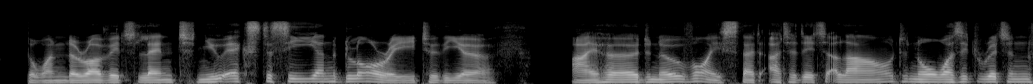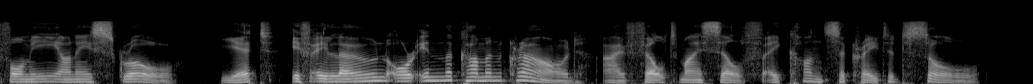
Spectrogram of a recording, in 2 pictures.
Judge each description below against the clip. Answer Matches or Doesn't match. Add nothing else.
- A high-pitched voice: Doesn't match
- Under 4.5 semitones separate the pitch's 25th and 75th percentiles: Doesn't match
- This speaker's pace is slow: Matches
